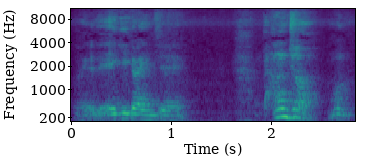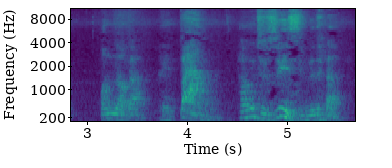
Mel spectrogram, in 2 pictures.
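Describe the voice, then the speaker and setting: Higher-pitched Korean pastor preaching in a roomy hall. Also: male voice, brisk, gravelly, slight background noise. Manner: emphatic preaching, voicing God and congregants in quoted asides. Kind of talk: sermon. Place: church sanctuary. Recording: roomy distant church recording.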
